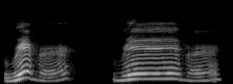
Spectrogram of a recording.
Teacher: it's the first syllable that's accented the one that gets the stress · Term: accented syllable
